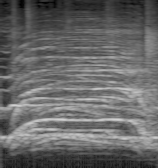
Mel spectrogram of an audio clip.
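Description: An audience whoops and cheers loudly and continuously in support of the prosecution, a dense wall of high-pitched voices holding steady for under two seconds with a few rising shouts near the end.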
